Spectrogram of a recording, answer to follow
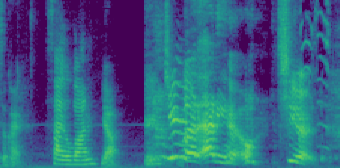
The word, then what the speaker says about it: Siobhán: I've spent my whole life with people saying my name wrong, so it's okay. Siobhán.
